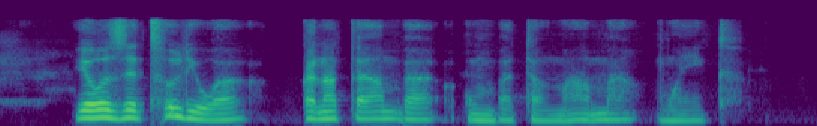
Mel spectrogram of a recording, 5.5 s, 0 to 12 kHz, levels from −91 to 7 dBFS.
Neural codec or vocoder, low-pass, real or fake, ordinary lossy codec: codec, 16 kHz, 0.8 kbps, ZipCodec; 7.2 kHz; fake; MP3, 96 kbps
